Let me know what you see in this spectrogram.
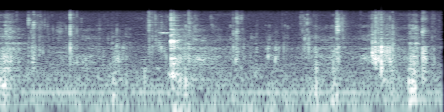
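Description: Close-miked eating sounds: a person chewing and biting food, with irregular wet clicks and smacks of the mouth.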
